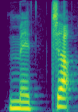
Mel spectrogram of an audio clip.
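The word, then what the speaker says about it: めっちゃ: Mecha. Mecha. Mecha hisashiburi yang. Hisashiburi yang. So the mecha goes up like mecha, mecha.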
